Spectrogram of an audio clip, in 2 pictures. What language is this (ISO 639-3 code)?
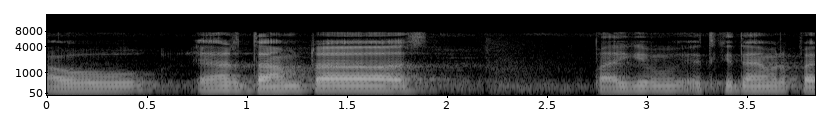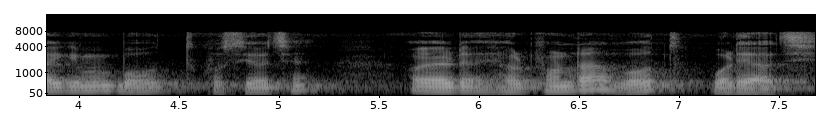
ori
